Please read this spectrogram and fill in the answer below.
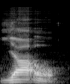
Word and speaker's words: Ya'o: So the name has to be pronounced Ya'o.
